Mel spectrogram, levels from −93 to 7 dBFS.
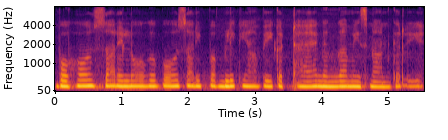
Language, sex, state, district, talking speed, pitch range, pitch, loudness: Hindi, female, Chandigarh, Chandigarh, 175 wpm, 185-195 Hz, 190 Hz, -13 LUFS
